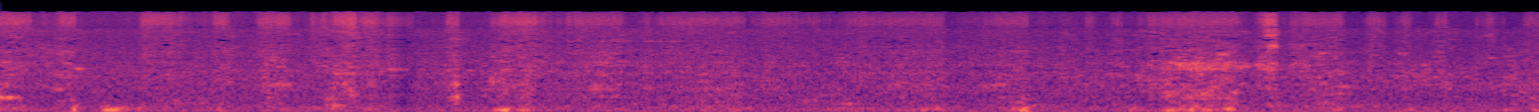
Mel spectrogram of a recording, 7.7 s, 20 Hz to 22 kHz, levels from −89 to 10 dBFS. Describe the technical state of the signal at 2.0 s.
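Corrupt frame concealed, 1.96 to 2.06 s: bit errors damaged the compressed speech stream, and the decoder detected them and substituted its own fill. The concealed stretch lasts about 0.11 s, which fits roughly three damaged frames.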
